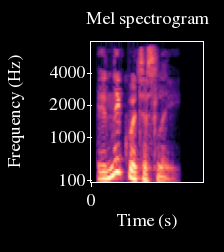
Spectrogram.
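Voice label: "iniquitously", British English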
